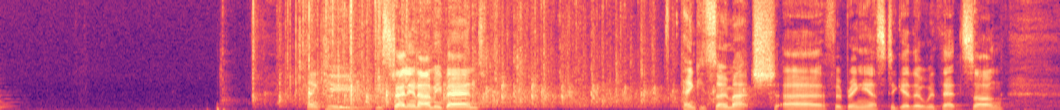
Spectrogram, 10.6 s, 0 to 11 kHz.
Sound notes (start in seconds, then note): 2.4 applause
